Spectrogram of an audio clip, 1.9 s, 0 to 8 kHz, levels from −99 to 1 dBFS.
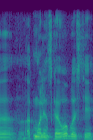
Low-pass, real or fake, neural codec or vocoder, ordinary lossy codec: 7.2 kHz; real; none; none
